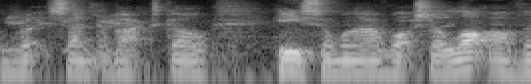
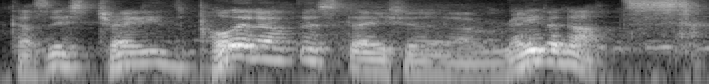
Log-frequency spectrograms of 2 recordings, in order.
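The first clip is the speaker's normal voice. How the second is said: rising, louder rallying cry; excited hype; 6 semitones higher, 5 dB louder than usual. Real, not acted. Fan telling viewers the season will take off, excited. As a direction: get the fans fired up.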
